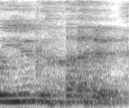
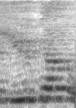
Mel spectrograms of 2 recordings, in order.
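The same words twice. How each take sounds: First: "Hugo" said as YOO-go; Hugo without the H. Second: "Hugo" with a clear H-y start, HYOO-go. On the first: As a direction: drop the H from "Hugo", starting it like Yugoslavia. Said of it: "like Yugoslavia". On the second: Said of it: "did you say Hugo or Hugo?". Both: Retold or imitated.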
